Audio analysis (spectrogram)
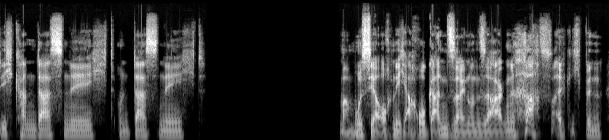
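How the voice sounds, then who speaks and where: A man with a German accent, hosting a podcast for learners, talking slowly and clearly in a warm, encouraging way and laughing now and then. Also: lowish voice, dry recording, studio quality. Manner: encouraging, self-deprecating, laughs often. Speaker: German teacher, podcast host. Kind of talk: slow, clear monologue for learners.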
